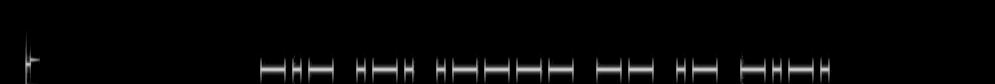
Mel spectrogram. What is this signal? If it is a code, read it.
Morse code, heard as a keyed tone, about 15 wpm, 700 Hz. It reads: KR1MAC
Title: USA Call Signs - 6 Characters - Repeated 3x - 15wpm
